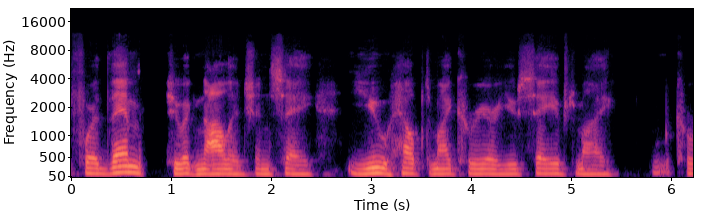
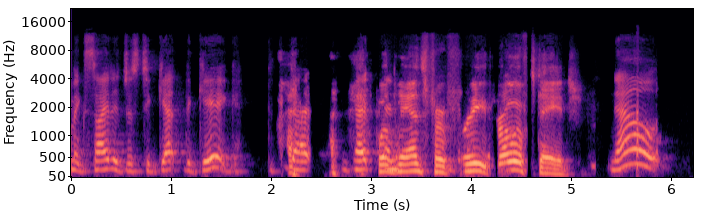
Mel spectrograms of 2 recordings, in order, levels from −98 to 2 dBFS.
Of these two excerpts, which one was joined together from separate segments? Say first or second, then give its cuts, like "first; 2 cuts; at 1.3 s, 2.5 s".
second; 1 cut; at 4.5 s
